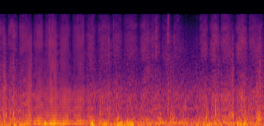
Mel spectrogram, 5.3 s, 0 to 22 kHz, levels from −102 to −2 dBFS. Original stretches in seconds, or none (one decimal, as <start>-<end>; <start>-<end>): 0.0-0.5; 1.7-5.3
